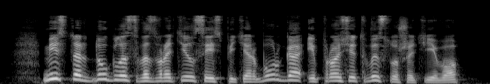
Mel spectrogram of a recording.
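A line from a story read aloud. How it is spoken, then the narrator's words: Thin high voice. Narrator (Russian): сказал тайный кабинетный советник своим тоненьким голосом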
